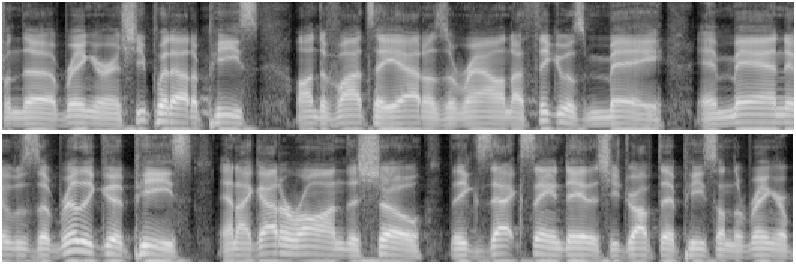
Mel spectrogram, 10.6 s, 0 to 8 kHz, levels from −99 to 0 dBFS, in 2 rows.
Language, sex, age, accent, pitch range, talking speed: English, male, 30-49, American, 110-160 Hz, 255 wpm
